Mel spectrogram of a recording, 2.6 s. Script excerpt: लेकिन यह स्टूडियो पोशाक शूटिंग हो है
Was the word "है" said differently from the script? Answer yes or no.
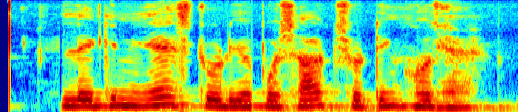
no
